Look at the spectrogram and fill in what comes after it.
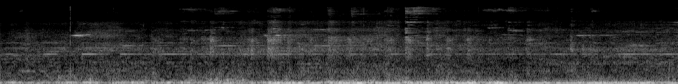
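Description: Freight train of covered hopper cars rolling past: a steady low rumble of steel wheels on the rails with scattered clacks, louder after about two seconds, and a thin high steady tone over it.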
